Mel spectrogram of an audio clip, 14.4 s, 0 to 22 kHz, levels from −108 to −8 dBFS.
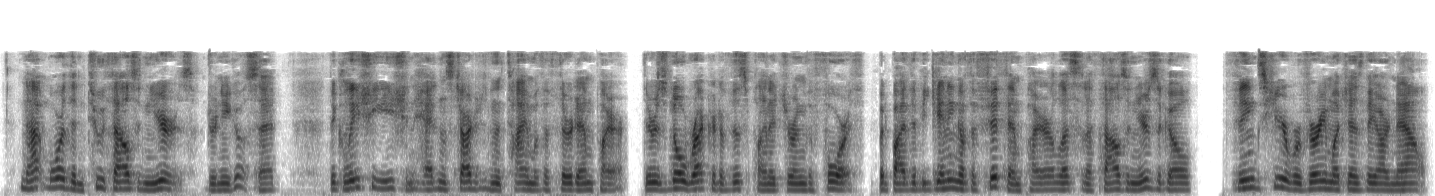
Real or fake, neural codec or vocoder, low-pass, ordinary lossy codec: real; none; 7.2 kHz; AAC, 32 kbps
